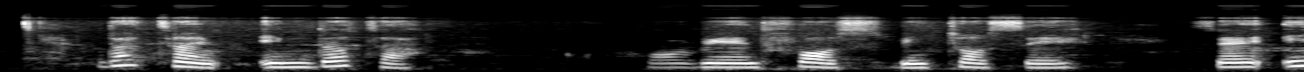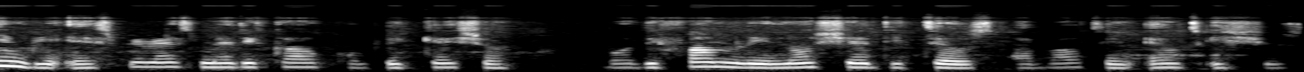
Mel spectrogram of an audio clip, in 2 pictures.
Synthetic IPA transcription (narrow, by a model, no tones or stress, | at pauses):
datʰːãɪ̃m | ĩmdɔtʰa | ɔɹiɛ̃nfɔsbĩntʰɔdse | seĩmbĩʔɛkspiɹiɛ̃nsmɛdikalkʰɔ̃mplikeʃɔ̃n | bɔt̚difamlinoʃɛditʰelsabaʊtĩnɛltiʃus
